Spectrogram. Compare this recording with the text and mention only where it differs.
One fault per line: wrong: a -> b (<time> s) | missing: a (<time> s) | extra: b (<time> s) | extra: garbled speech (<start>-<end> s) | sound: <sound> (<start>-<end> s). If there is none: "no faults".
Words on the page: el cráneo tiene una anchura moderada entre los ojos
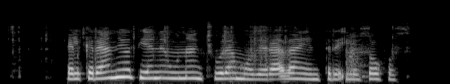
no faults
